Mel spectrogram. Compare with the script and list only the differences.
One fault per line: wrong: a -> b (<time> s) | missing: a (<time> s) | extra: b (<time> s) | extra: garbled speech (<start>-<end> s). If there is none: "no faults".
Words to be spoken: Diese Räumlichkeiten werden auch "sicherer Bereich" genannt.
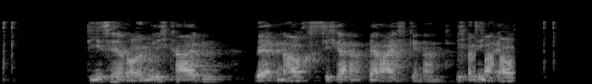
extra: garbled speech (4.6-5.2 s)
